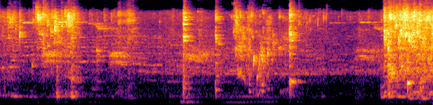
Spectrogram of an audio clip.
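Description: Water poured into a large cooking pot, with a few clinks of metal vessels in between; a louder pour starts about five seconds in.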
